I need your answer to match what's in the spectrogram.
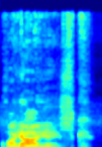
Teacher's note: you're putting your tongue to your teeth like an L and putting the air past them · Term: belted L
